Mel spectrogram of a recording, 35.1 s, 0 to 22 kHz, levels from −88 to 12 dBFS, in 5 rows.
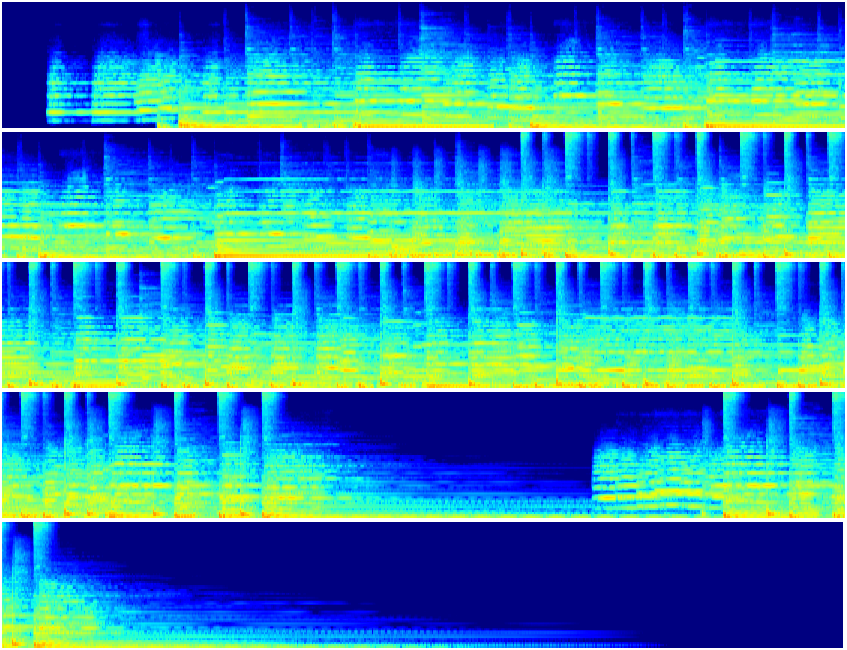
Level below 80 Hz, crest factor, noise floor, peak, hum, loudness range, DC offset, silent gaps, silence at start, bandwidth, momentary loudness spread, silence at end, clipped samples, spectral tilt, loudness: -30 dBFS; 18 dB; -75 dBFS; -4 dBFS; none; 6 LU; under 0.1%; none; 0.35 s; over 20 kHz; 13 LU; 3.75 s; under 0.1%; -6.5 dB/octave; -21 LUFS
